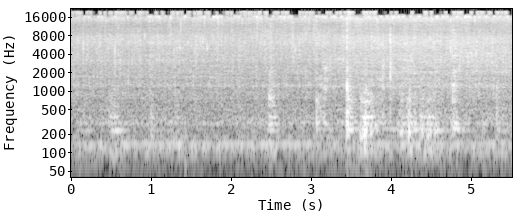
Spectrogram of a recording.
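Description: Onions and tomato sautéing in a pan for tomato chutney, a continuous close sizzle and crackle with occasional spatula scrapes and stirring clatter, no talking.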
